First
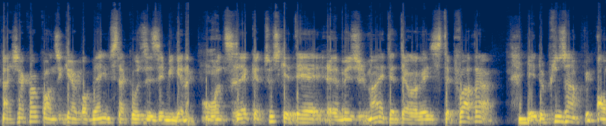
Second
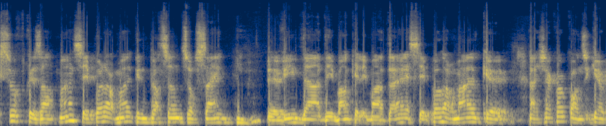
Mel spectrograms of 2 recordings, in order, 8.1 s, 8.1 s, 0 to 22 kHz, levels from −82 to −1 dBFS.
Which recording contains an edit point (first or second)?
first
